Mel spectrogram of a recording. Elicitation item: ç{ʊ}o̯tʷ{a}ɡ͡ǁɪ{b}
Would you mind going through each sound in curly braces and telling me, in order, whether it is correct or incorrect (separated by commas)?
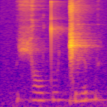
incorrect, incorrect, correct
